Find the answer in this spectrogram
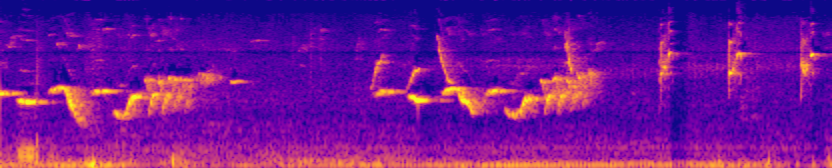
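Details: Long-tailed shrike song used to coax a reluctant bird back into lively singing: loud, rich tonal phrases with strong overtones, sweeping down and up in two bursts, then short sharp high notes spaced near the end; faint low hum behind.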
